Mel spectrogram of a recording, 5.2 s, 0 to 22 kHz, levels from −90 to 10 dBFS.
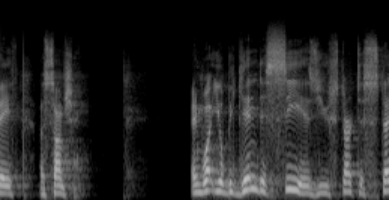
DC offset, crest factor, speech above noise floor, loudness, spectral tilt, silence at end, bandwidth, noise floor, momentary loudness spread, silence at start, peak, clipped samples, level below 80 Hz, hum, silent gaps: under 0.1%; 20 dB; 46 dB; -28 LUFS; -5 dB/octave; 0 s; 12.5 kHz; -73 dBFS; 12 LU; 0 s; -10 dBFS; under 0.1%; -72 dBFS; none; 1.97-2.09 s, 2.47-2.55 s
